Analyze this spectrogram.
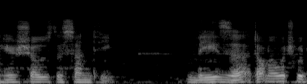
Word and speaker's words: lezen: Lezen, if it's between vowels, it's voiced z, spelled with z. And here next to the voiceless T, also in a coda, it's voiceless.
